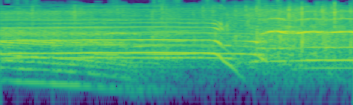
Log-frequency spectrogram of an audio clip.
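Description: Ring announcer's voice over the PA, stretching the boxer's name into one long held call that ends about a second and a half in, over crowd cheering and whoops.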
